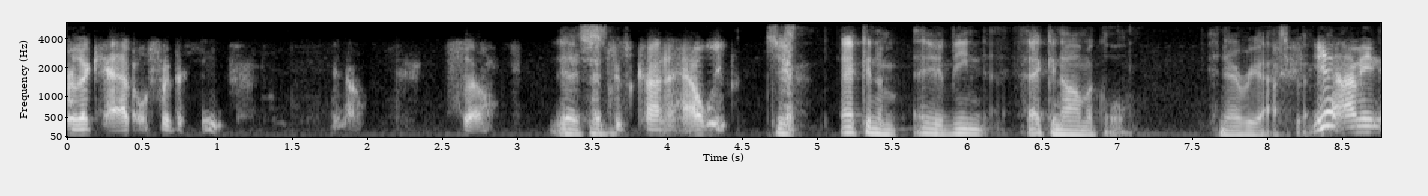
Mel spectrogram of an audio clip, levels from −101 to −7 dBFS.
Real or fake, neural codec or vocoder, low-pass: fake; codec, 16 kHz in and 24 kHz out, 2.2 kbps, FireRedTTS-2 codec; 5.4 kHz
